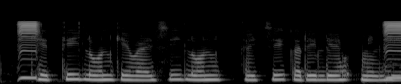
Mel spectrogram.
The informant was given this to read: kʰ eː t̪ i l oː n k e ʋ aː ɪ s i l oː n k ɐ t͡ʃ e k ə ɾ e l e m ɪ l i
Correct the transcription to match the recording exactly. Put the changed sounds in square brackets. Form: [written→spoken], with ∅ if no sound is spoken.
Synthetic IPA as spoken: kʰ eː t̪ i l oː n k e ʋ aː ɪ s i l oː n k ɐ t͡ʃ e k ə ɾ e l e m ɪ l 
